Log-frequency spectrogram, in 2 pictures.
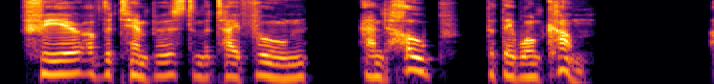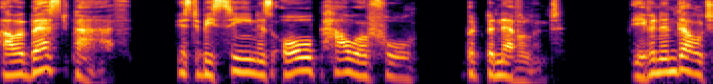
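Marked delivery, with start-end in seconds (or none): none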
